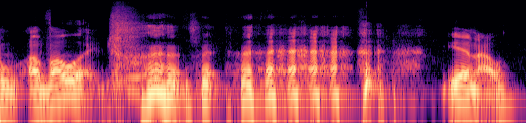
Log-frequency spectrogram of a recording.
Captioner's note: laughs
